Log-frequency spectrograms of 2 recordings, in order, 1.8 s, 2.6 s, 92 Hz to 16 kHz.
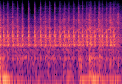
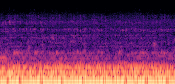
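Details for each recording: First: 1984 Chevy truck with HEI distributor, dead 2 years, cranked on a jump pack after the fuel pump relay clicks on: slow, even cranking at about twelve compression beats per second, never firing. Cranks but no start from a failed ignition control module. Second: 1984 Chevy truck, revived after sitting two years, running with the air cleaner off: deep, even V8 rumble holding a steady beat with no ticking, knocking or misfire; it sounds healthy.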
